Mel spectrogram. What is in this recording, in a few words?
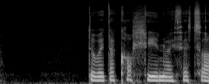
"colli", Welsh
